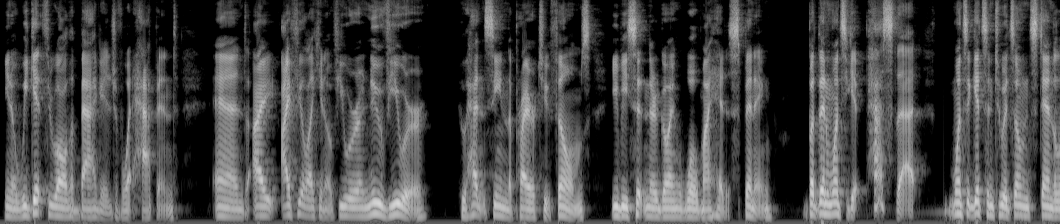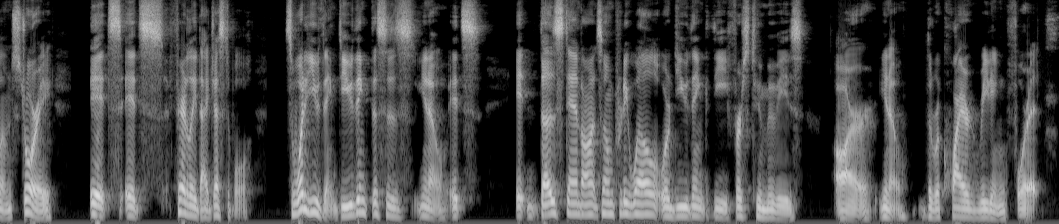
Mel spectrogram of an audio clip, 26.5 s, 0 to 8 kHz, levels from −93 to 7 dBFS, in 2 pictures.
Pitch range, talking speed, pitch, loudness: 110-145 Hz, 220 wpm, 120 Hz, -18 LUFS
